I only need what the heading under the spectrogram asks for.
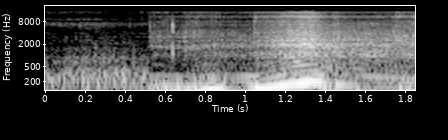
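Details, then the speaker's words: Snowmobile after crashing into a wall, revving in short bursts: harsh metallic scraping as the clutch grinds on a bent bulkhead. "if you hear that metal grinding that's the clutch grinding on the ballhead and that means he definitely bent some stuff"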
